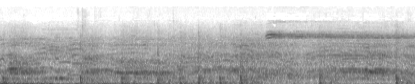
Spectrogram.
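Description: Football stadium crowd noise and shouting, then a referee's whistle blows once about two and a half seconds in, a high steady tone held for about a second that stops play.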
